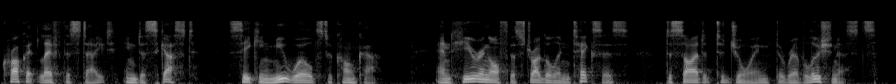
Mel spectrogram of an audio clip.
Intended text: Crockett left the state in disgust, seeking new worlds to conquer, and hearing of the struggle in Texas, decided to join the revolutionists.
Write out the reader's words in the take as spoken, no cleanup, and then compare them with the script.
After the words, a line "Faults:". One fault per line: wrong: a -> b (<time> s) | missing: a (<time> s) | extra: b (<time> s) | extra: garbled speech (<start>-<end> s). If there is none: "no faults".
Crockett left the state in disgust, seeking new worlds to conquer, and hearing off the struggle in Texas, decided to join the revolutionists.
Faults:
wrong: of -> off (4.9 s)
